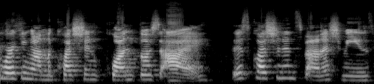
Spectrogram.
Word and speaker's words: hay: start with the word I it's not pronounced hey it's I and the H is silent so to say there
